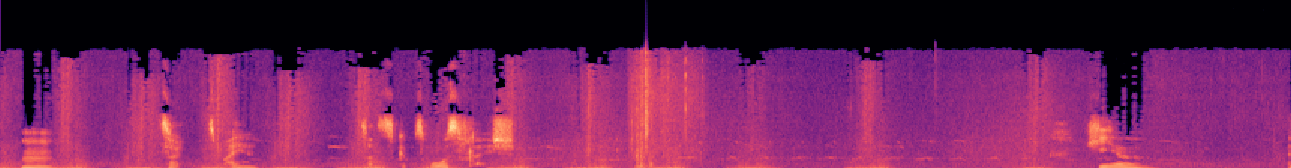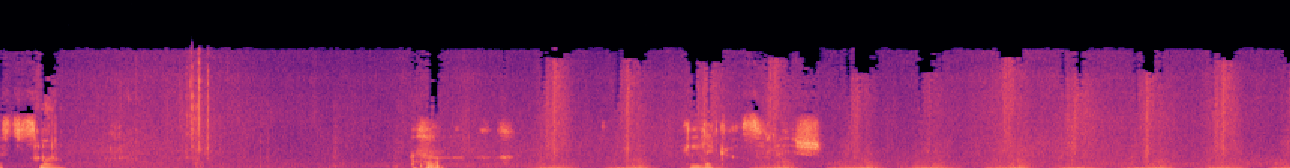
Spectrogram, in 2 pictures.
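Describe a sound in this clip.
Large wings flap with steady, rhythmic whooshes.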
